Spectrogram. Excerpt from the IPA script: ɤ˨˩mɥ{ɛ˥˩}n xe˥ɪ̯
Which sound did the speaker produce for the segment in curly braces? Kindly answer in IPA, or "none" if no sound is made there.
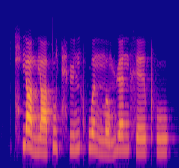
ɛ˥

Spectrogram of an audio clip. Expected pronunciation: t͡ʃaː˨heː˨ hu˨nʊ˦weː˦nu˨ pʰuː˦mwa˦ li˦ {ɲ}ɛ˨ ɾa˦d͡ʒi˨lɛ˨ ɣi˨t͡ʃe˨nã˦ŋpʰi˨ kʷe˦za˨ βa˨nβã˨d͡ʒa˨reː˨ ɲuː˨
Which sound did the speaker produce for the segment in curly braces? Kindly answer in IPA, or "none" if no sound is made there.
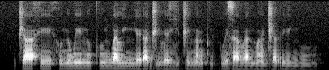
ɲ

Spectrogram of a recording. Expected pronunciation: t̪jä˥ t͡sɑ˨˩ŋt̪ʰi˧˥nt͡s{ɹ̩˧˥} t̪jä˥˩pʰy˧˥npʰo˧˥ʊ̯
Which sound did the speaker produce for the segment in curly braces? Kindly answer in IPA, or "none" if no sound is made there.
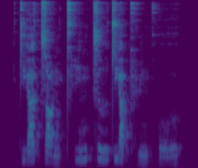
ɹ̩˧˥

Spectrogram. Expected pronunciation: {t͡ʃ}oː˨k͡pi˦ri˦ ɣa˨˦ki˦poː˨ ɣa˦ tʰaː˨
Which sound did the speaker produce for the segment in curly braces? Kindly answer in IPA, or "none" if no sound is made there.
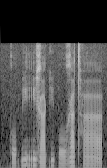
k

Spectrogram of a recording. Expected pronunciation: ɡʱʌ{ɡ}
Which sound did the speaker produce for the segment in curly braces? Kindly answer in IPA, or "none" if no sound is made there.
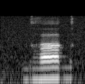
ɡ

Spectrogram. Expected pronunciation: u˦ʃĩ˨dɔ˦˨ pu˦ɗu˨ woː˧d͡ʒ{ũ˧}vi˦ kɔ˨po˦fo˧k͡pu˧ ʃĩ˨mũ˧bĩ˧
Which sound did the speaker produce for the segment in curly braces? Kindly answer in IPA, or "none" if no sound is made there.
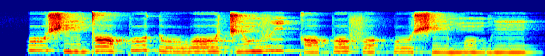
ũ˧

